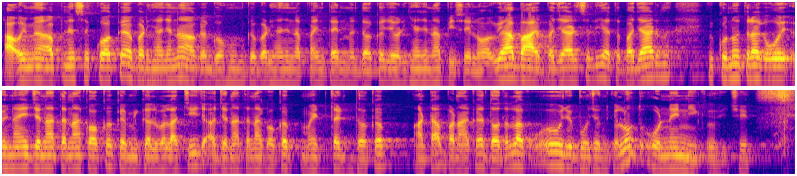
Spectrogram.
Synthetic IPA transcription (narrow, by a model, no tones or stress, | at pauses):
a̰oimeəpnesẽkɔkebəɽ̤ijãd͡ʒənaɔkəɡɔɦumkebəɽ̤ijãd͡ʒənapaɪnʈajnmed̪ʱɔked͡ʒebəɽ̤ijãd͡ʒənapiselɦũujababəd͡ʒaɾsẽlijat̪ɔbəd͡ʒaɾme | konot̪əɾəkeoiʔo̰ɦinaid͡ʒənat̪enakɔkekemikəlbalat͡ʃid͡ʒa̰d͡ʒənat̪ənakɔkeməɪʈt̪əʈ̚d̪ʱɔke | ã̰ʈabənaked̪ɔd̪ləko̰d͡ʒebʱod͡ʒənkelɦũt̪ɔonəinikɦojt͡ʃʰɛ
